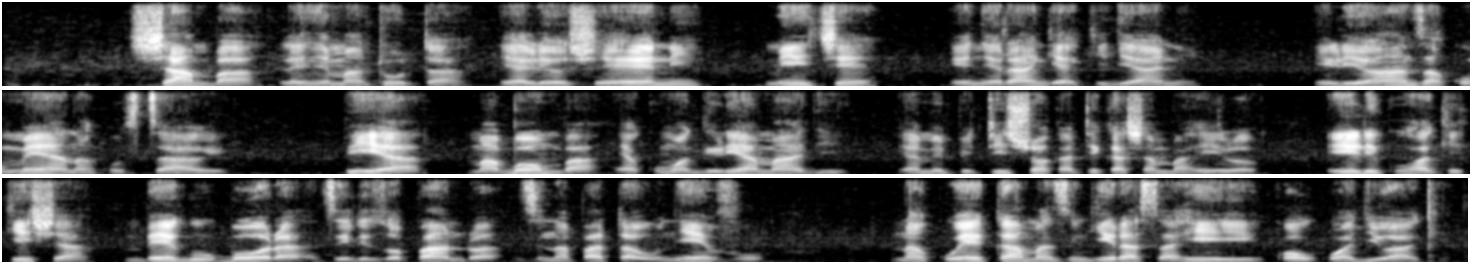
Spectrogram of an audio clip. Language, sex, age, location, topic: Swahili, male, 18-24, Dar es Salaam, agriculture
